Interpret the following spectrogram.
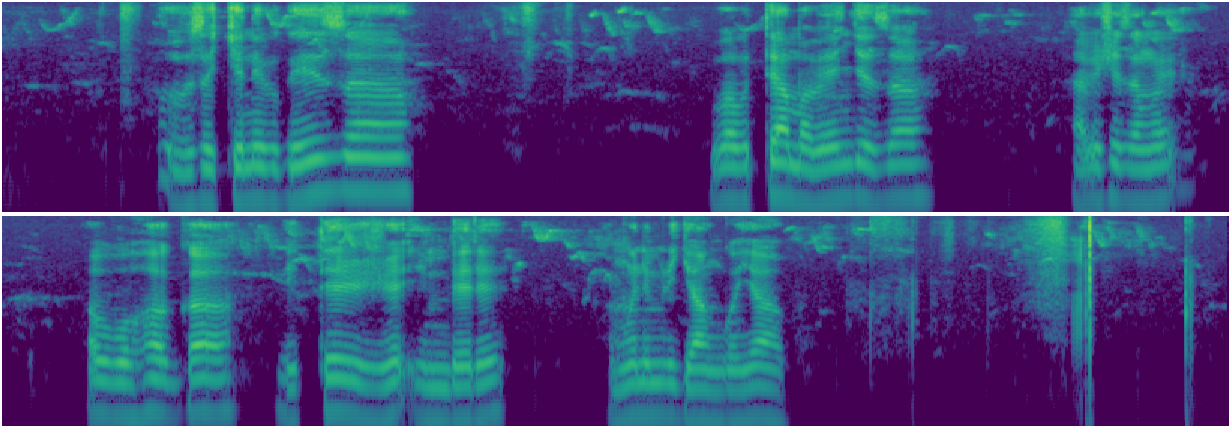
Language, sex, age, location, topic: Kinyarwanda, male, 36-49, Musanze, finance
